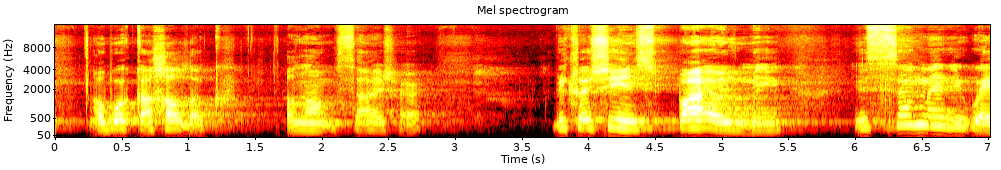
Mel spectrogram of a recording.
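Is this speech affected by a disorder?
Yes: oral cancer survivor.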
